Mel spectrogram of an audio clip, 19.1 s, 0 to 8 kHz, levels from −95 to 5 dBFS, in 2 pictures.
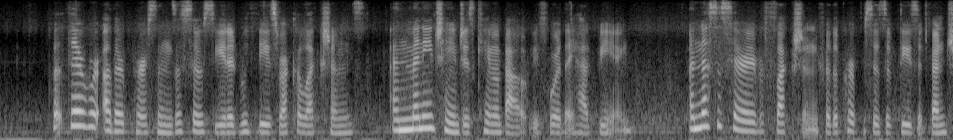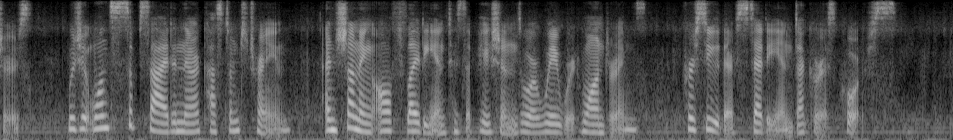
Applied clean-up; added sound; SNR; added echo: neural separator model SepFormer DNS4.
